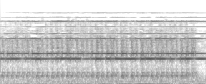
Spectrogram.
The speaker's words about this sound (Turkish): Saatler sonra bir telefon geliyordu.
